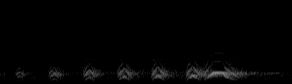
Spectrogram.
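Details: Barred owl pair living beside a house, heard at 1:30 am; six evenly spaced low hoots about every third of a second, rising in loudness and ending in a longer, slurred hoot.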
